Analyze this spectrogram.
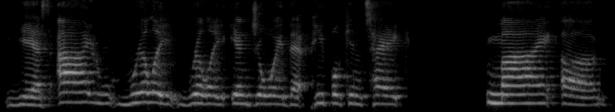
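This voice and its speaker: A woman's fairly high, bright, sharp voice with an American accent at a very slow pace. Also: fairly even intonation. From US South. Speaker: comedian. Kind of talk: interview.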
